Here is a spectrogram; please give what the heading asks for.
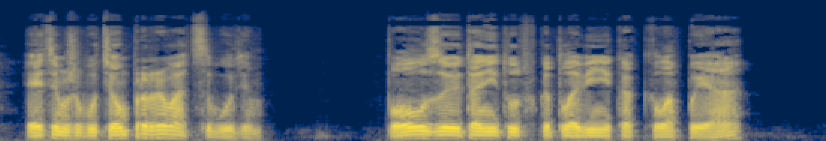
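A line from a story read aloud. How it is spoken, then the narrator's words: Indifferent question. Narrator (Russian): спросил безразличным тоном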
